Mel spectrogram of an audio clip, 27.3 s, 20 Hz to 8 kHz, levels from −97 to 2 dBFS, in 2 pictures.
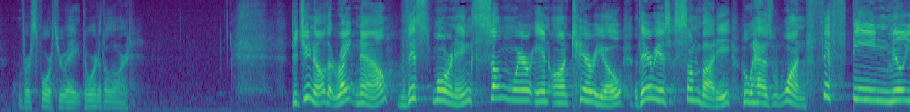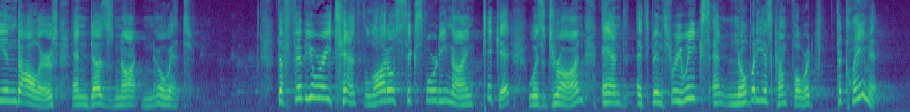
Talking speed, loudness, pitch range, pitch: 120 wpm, -26 LUFS, 160-250 Hz, 210 Hz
